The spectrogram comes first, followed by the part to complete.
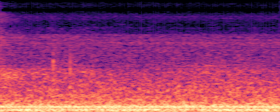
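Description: Steady low background hum of a small room, with one constant low tone and no distinct events.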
